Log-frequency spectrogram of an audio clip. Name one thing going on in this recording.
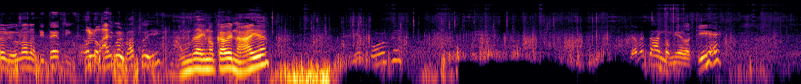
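A young man talks calmly and casually, close by, outdoors.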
